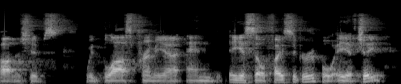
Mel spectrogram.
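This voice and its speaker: A man's very deep, low voice with an Australian accent and ordinary pitch variation. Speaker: sales executive. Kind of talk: interview. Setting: podcast.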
